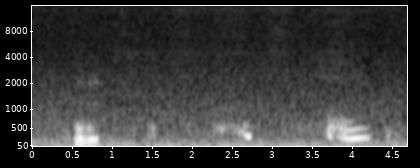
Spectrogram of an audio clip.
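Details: Adult female Weddell seal asleep, occasionally grunting and bellowing loudly in her sleep: one short, harsh, low grunt, then a pause before two moaning calls that slide downward, the last longest and loudest, over a quiet, steady background.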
